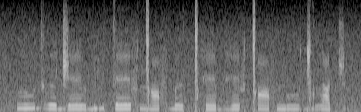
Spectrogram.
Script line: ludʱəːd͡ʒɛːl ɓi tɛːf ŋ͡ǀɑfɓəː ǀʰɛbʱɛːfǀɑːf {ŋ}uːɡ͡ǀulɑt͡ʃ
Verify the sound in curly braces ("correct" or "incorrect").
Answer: correct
